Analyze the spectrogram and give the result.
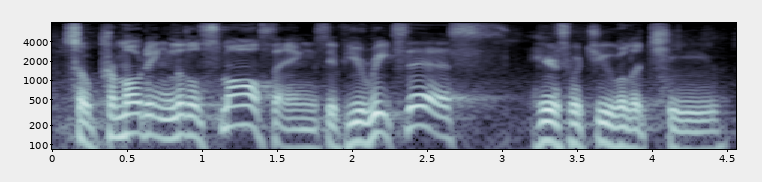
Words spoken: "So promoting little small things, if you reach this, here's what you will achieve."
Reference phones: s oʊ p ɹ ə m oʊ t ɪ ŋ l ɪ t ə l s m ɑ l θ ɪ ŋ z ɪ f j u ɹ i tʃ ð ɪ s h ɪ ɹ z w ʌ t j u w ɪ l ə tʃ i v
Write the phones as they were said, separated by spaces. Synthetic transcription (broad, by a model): s oʊ p ɹ ə m oʊ t ɪ ŋ l ɪ t l s m ɑ l θ ɪ ŋ z ɪ f j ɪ ɹ i tʃ ð ɪ s h ɪ ɹ z w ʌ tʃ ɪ w ɪ l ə tʃ i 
